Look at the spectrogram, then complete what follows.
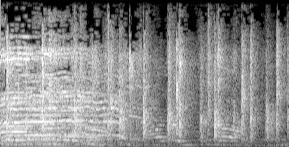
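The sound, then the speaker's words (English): An audience at a church service claps their hands in a loose, uneven burst of many overlapping claps, rising after a held tonal sound fades at the start, with a low steady hum continuing underneath. “Somebody clap your hands and shout amen.”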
